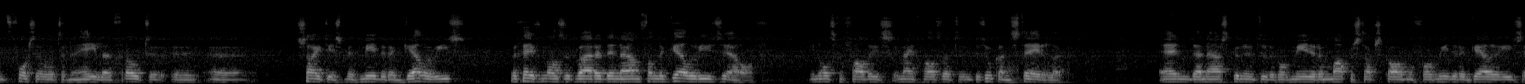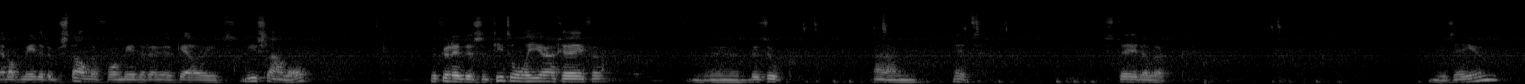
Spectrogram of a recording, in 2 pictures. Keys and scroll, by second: 4.4-7.0 typing, 21.6-26.5 typing, 27.8-30.5 typing.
